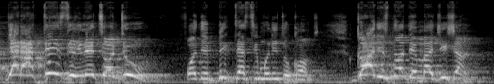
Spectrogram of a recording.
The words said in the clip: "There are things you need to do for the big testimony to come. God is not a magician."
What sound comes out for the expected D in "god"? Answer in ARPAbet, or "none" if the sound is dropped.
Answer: D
